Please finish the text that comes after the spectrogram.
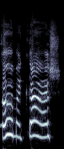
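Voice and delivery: put-on falsetto swoon at the accent; swooning fan. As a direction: gasp like a smitten fan. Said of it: "And then like".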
